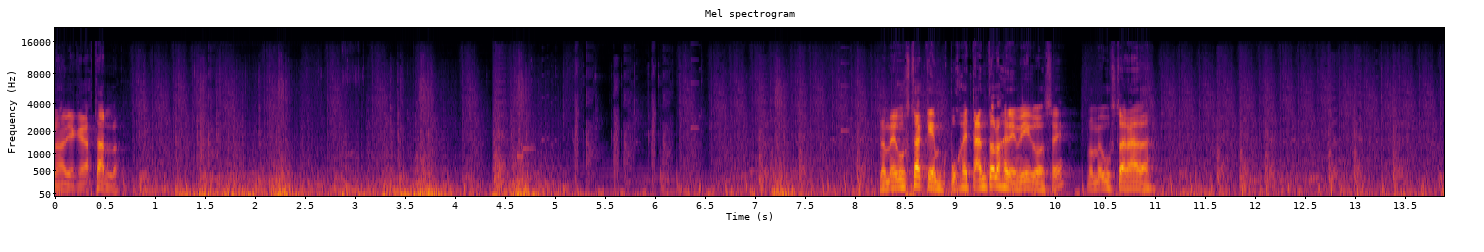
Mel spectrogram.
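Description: Small gunshots pop rapidly in a video game.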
